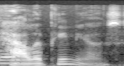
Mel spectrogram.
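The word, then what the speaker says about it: jalapeños: Or jalapenos, which is pronounced jalapenos.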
